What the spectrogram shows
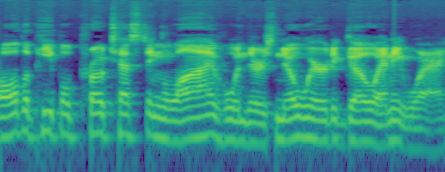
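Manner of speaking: plain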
